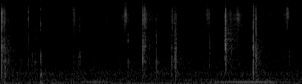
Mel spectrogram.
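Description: Tarot cards shuffled by hand, a quick series of soft riffling bursts and taps, close and fairly quiet, with no talking.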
